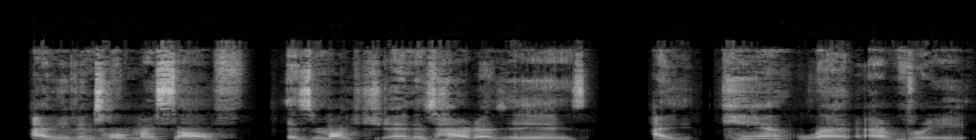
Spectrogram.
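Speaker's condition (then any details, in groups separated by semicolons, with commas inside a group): Cerebral palsy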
